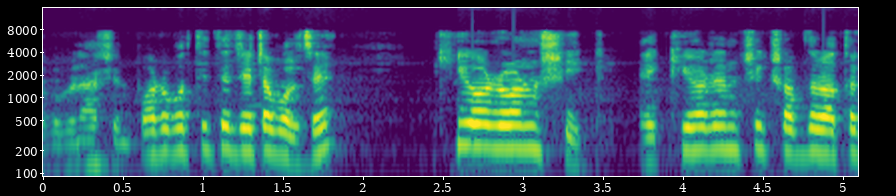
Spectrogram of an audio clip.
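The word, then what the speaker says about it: 결혼식: আসেন পরবর্তীতে যেটা বলছে কিওরনশিক।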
